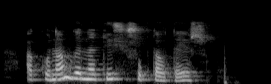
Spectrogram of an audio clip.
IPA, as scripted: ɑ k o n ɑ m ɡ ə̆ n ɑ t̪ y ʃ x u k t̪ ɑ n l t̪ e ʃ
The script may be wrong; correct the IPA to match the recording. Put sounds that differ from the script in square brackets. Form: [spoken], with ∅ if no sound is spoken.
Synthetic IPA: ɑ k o n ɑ m ɡ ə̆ n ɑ t̪ y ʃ [ʃ] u k t̪ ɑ [∅] l t̪ e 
